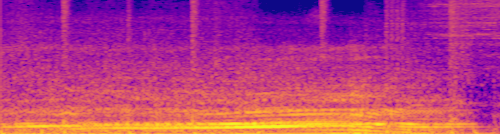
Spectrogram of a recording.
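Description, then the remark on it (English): A NASCAR pace car engine in Las Vegas revs loudly, its droning tone rising in pitch as it accelerates, then easing slightly toward the end; the car is used to help teams establish their pit road speeds. No one speaks. “We make sure that the teams know their pit road speeds, so we help them establish that with this car.”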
